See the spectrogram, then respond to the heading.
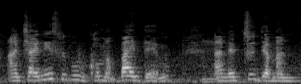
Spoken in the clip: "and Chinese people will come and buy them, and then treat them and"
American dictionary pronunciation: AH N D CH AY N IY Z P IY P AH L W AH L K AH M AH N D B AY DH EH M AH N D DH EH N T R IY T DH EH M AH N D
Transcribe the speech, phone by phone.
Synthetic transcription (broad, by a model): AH N CH AY N IY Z P IY P AH L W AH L K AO M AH N B AY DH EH M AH N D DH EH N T UW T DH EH M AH N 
